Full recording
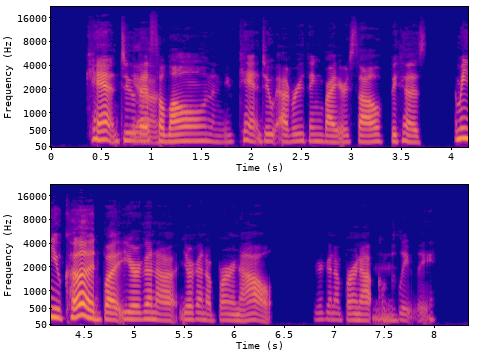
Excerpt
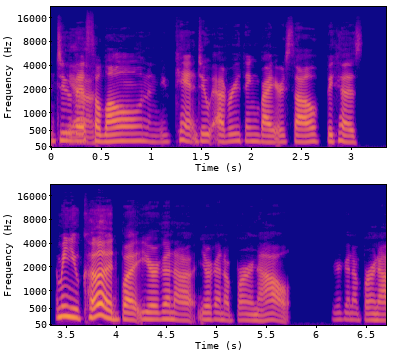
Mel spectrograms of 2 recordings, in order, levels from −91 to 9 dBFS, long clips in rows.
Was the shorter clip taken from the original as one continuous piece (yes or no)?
yes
